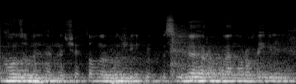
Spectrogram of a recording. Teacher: ما معنى ترعيد الصوت؟ ترعيد الصوت أي كأنه يقرأ وعنده برد، حمى، عنده حمى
